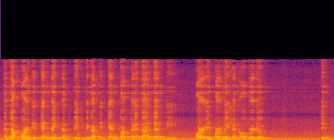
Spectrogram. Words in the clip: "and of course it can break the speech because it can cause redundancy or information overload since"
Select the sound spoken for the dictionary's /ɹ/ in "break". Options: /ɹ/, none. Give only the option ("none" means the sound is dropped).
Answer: none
